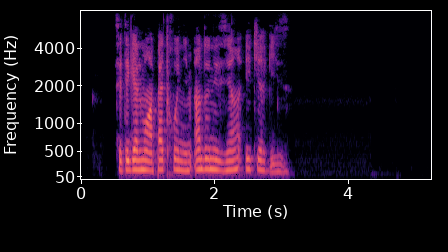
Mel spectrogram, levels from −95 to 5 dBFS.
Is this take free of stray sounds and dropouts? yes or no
yes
